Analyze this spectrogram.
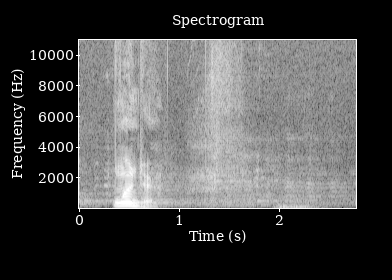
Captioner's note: laughter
